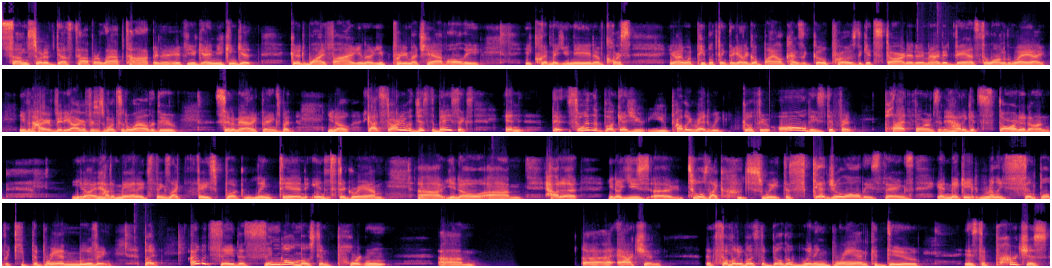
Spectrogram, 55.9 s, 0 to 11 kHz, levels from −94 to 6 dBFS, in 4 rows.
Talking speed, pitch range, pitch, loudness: 175 wpm, 155-225 Hz, 180 Hz, -15 LUFS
